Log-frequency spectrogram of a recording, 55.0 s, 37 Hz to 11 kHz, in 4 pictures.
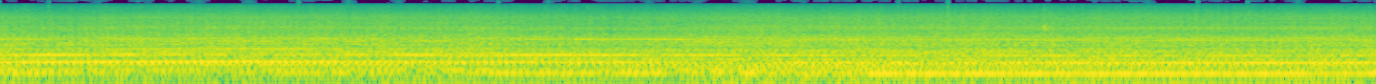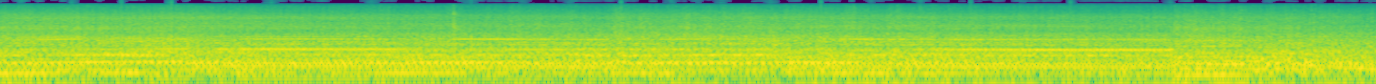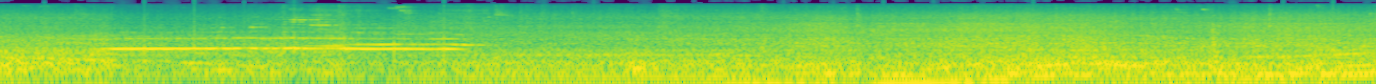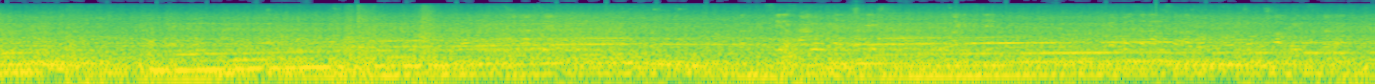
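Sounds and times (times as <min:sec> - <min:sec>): bus engine and road rumble: 0:00.0 - 0:55.0
drivetrain whine: 0:00.0 - 0:55.0.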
